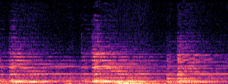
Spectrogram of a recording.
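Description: Instrumental intro of a karaoke backing track for a slow ballad: sustained keyboard chords that change about every second, with soft low bass notes underneath.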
